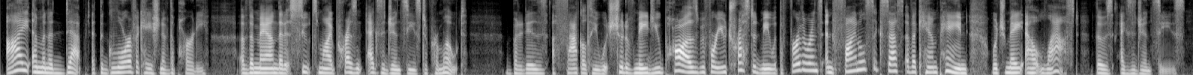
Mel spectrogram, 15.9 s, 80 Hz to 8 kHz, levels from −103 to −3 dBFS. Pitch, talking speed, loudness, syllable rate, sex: 180 Hz, 190 wpm, -20 LUFS, 5.7 syllables/s, female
